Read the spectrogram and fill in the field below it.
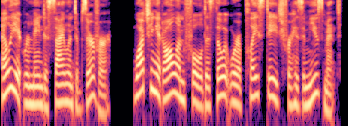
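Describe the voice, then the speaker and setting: A woman narrating a first-person romance audiobook story in an expressive storytelling manner. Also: on the low side, fast, no echo, studio quality.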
